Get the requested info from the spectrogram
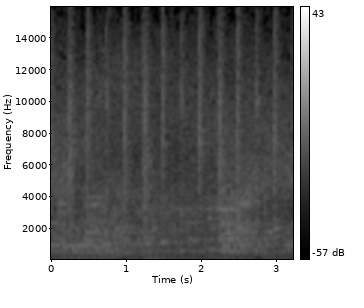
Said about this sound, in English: It's not very well sounding. Bin lorry, is it?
